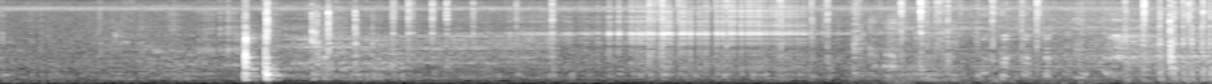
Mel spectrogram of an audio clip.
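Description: Hand tire-changing tools working a scooter tire's bead over the rim: two sharp metal knocks just over a second in, then scattered clicks and scrapes, a brief high squeak, and a quicker run of clicks near the end.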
